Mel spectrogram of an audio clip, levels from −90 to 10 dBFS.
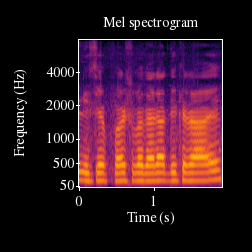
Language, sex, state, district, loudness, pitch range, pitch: Hindi, male, Uttar Pradesh, Lucknow, -12 LUFS, 155-160 Hz, 160 Hz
